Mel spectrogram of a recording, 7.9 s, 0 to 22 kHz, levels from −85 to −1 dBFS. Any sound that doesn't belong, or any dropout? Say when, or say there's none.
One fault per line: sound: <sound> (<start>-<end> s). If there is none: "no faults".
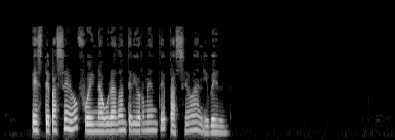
no faults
